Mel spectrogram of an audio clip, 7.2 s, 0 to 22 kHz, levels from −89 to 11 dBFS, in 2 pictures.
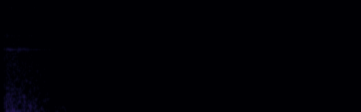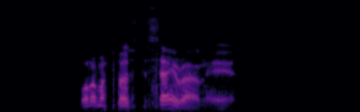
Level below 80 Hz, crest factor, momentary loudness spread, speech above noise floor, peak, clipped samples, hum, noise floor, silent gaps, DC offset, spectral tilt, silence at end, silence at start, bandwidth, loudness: under -90 dBFS; 28 dB; 15 LU; 38 dB; -28 dBFS; under 0.1%; none; -88 dBFS; none; under 0.1%; -3.5 dB/octave; 1.25 s; 0.05 s; 16.5 kHz; -50 LUFS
